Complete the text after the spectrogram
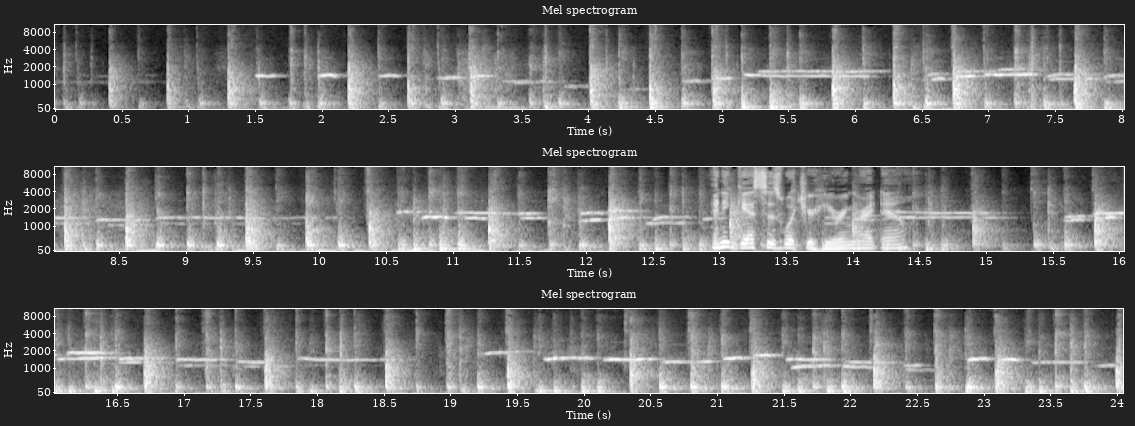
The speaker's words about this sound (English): That is the sound of postal workers in Ghana standing at a counter pulling a long straight pile of mail toward them and hand-canceling all the stamps. There's an intrinsic rhythm to the work. The stamp provides the rhythm,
